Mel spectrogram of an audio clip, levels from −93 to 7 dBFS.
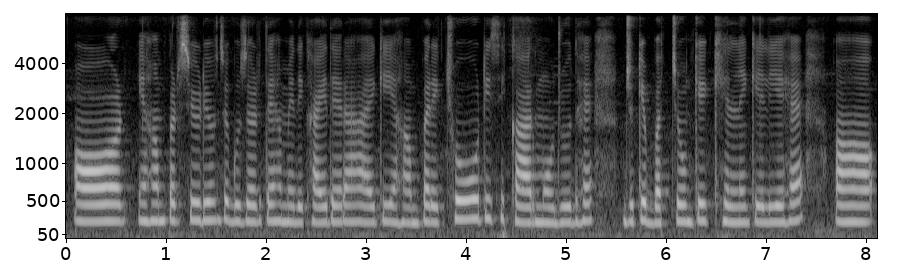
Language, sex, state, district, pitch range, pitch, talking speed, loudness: Hindi, female, Andhra Pradesh, Guntur, 215-235 Hz, 225 Hz, 230 wpm, -26 LUFS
